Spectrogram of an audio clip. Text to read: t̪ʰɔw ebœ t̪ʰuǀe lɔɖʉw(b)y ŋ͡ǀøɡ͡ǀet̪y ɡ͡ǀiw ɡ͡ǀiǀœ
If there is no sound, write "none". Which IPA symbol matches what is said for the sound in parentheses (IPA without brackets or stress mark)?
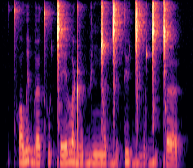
b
